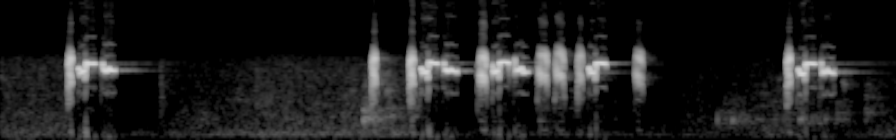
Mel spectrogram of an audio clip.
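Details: Active sooty-headed bulbul song aimed at making other bulbuls sing: a short whistled phrase, then a longer run of rapid, chattering, bouncing notes, and a closing phrase like the first.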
